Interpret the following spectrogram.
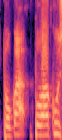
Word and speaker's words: Poaku: Yeah, it's Poaku.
